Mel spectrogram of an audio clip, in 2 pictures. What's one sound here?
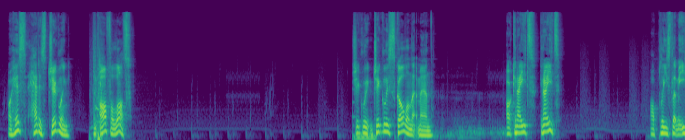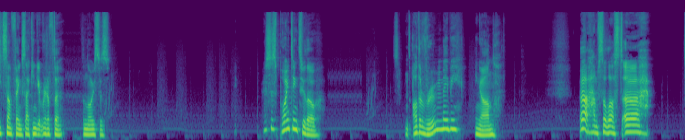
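A young man talks with animation in short bursts, close to a microphone.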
